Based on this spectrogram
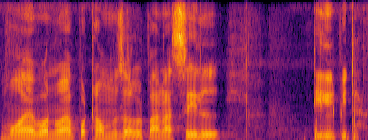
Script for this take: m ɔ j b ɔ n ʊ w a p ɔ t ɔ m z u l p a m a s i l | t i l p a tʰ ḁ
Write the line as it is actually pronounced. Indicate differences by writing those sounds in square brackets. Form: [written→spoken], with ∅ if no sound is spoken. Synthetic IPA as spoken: m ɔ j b ɔ n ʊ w a p ɔ [t→tʰ] ɔ m z [u→ɔ] l p a [m→n] a s i l | t i l p [a→i] tʰ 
